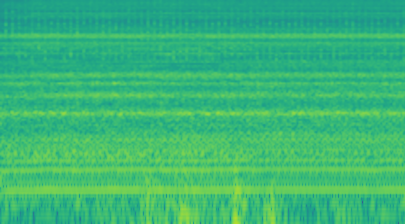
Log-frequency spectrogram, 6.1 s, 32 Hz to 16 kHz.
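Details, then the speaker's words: 1995 Vauxhall Cavalier MK3 X20XEV, idle right after auxiliary belt and tensioner replacement; steady light ticking about three clicks a second persists; belt-driven pulleys checked fine, owner suspects timing belt pulley or tensioner, cause unconfirmed. "foreign still got that sound there that clicking sound maybe it's to do with the um the timing belt pulley attention or something like that"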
